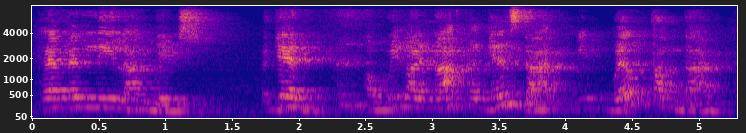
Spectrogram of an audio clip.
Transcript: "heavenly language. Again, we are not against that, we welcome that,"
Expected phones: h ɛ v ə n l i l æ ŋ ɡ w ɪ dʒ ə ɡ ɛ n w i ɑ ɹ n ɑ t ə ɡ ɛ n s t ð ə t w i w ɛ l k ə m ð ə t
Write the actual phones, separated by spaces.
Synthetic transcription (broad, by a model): h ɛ v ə n l i l æ ŋ ɡ w ɪ dʒ ə ɡ ɛ n w i ɑ ɹ n ɑ t ə ɡ ɛ n s t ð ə t w i w ɛ l k ə m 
